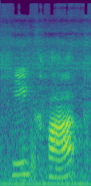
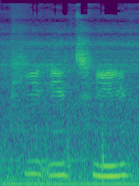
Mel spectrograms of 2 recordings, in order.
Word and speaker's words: petcock: This one has a gauge as well as a peacock. It's spelled P-E-T-C-O-C-K, like petcock, but it's actually pronounced peacock.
